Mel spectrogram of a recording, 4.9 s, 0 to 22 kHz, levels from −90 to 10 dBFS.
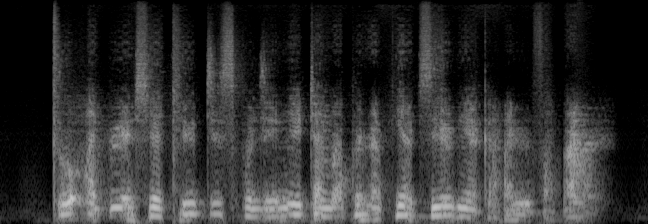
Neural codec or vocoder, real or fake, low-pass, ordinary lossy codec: codec, 44.1 kHz, 0.9 kbps, DAC; fake; none; none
